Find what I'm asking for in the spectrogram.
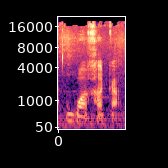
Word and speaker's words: Oaxaca: pero no se escribe así, por si alguno tenéis interés en buscarlo. Se escribe como Oax. Oax. pero se pronuncia Oaxaca.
